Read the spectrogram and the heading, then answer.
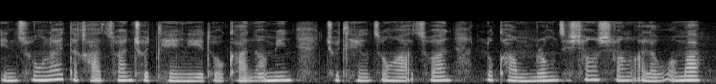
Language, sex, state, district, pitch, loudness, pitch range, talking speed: Mizo, female, Mizoram, Aizawl, 185 Hz, -18 LUFS, 170-195 Hz, 160 wpm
